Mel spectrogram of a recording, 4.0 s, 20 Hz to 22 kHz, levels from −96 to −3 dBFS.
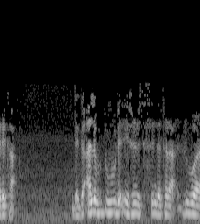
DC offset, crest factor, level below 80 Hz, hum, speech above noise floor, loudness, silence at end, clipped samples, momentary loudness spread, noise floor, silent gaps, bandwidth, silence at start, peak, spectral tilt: under 0.1%; 18 dB; -58 dBFS; none; 24 dB; -29 LUFS; 0 s; under 0.1%; 11 LU; -53 dBFS; none; 5.6 kHz; 0 s; -10 dBFS; -7 dB/octave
